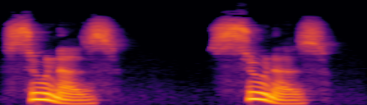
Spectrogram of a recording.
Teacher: The last sound in soon is the N, and that links to us to become soonas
